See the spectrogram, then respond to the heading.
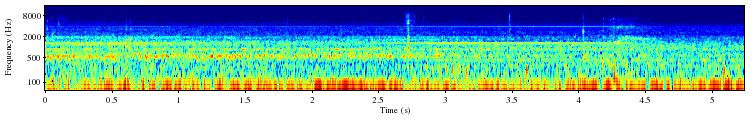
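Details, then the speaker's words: Small TDA2050 stereo amplifier of about 13-15 W per channel, drawing about 70 W with signal driven near clipping: steady low hum from the power transformer delivering heavy current under load. "so when I load down this Transformer I am getting a nice hum there because the Transformer is delivering heavy current"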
